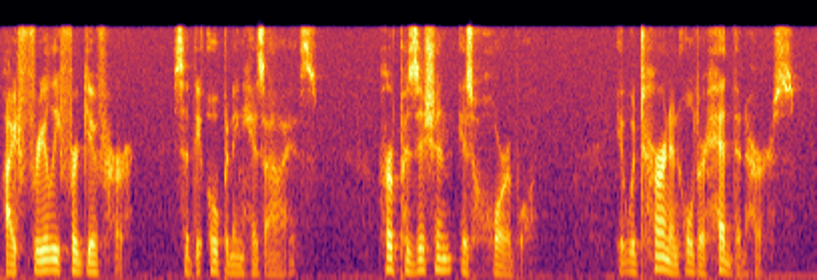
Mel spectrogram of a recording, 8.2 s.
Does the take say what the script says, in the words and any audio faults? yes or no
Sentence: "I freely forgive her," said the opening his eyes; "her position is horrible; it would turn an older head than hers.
yes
